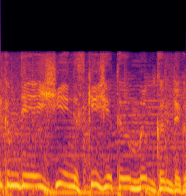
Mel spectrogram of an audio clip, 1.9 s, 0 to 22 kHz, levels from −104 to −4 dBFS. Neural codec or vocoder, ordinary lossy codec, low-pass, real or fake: none; none; 7.2 kHz; real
